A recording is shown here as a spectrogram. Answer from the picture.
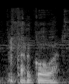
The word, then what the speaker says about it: Kharkova: Ahí se le cambia el acento en el barrio, no sé por qué. Kharkova.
